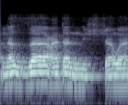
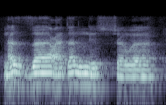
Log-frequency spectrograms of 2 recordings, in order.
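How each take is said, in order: First: The phrase is recited quickly, doubled consonants rushed. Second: The phrase is recited slowly, doubled consonants pressed. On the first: The speaker calls it wrong. "dicepatkan gitu" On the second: The speaker calls it right. "Jadi yang benar di pelan-pelan"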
